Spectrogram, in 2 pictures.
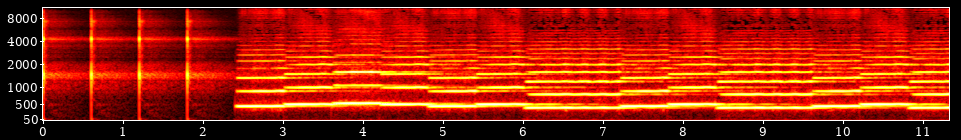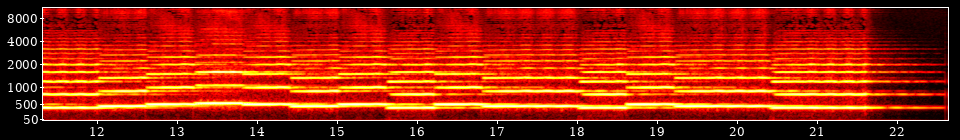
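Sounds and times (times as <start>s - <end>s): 
recorder melody: 2.5s - 22.3s.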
